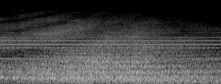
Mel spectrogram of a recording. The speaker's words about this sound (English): I expect now I've climbed down out of my personal fighter jet that I fly in a cavalier and yet skillful manner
